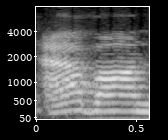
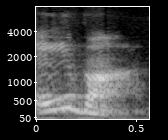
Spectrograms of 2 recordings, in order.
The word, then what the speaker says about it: Avon: Okay, and it's pronounced Avon, not Avon.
